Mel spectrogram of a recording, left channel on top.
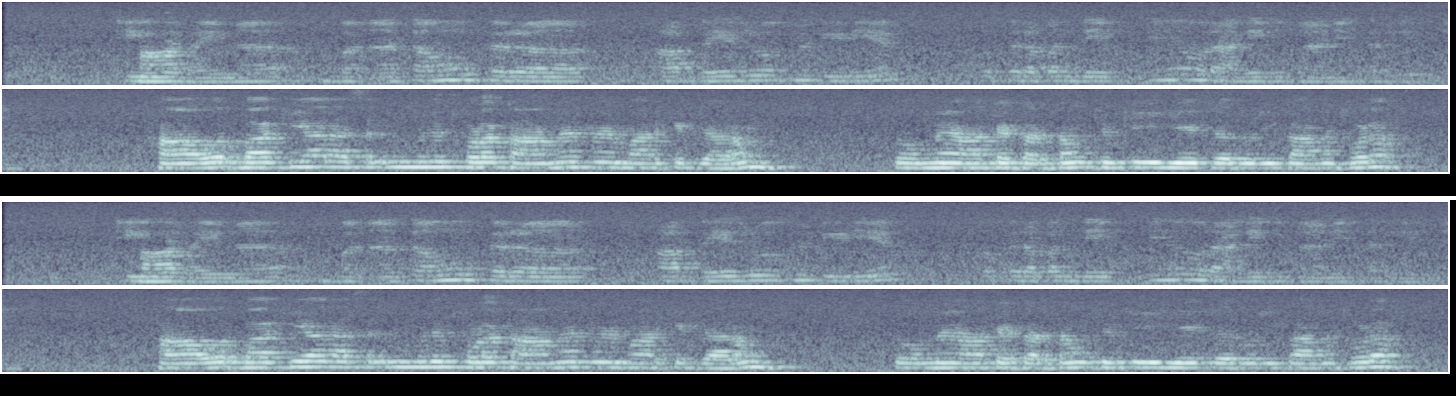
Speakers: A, in the centre; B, on the left.
A: ठीक
B: हाँ
A: है भाई मैं बनाता हूँ फिर अ, आप भेजो उसमें पीडीएफ तो फिर अपन देखते हैं और आगे की प्लानिंग कर लेते हैं
B: हाँ और बाकी यार असल में मुझे थोड़ा काम है मैं मार्केट जा रहा हूँ तो मैं आके करता हूँ क्योंकि ये जरूरी काम है थोड़ा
